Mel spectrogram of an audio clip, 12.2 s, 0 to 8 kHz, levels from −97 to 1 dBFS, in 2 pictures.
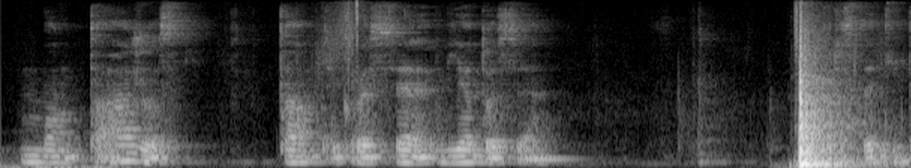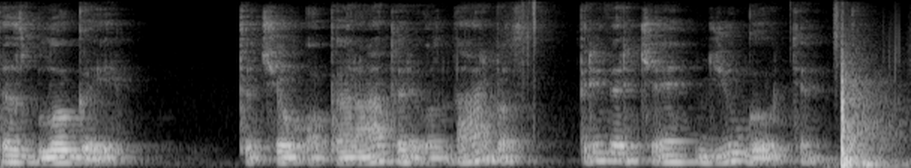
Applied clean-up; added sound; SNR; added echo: none; Slam; -3 dB; reverberation time 0.7 s.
